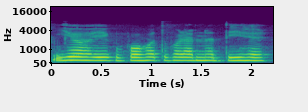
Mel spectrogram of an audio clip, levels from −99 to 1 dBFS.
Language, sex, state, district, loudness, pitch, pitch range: Hindi, female, Jharkhand, Palamu, -15 LUFS, 220 Hz, 215-220 Hz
